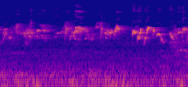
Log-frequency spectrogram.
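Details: Red-whiskered bulbul in lively song, a run of quick chattering, slurred whistles that climb and dip, ending in a few sharper accented notes over faint low noise.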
